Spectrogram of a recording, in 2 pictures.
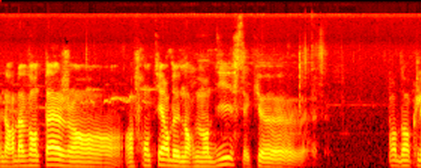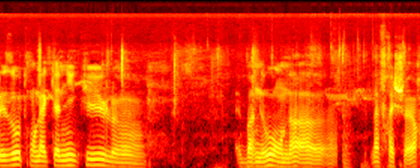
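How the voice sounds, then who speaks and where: This man's voice sits fairly low, with ordinary pitch variation. He talks very slowly, with long, frequent pauses. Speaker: vlogger. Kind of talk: casual monologue vlog. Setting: at home, walking the dog in the rain. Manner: hesitant, many fillers.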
